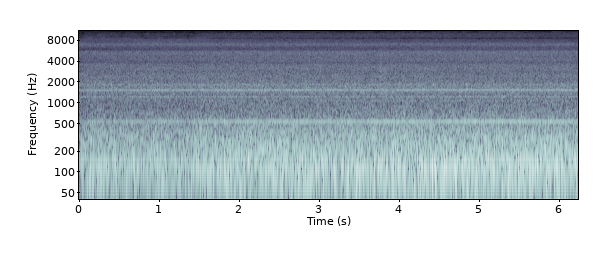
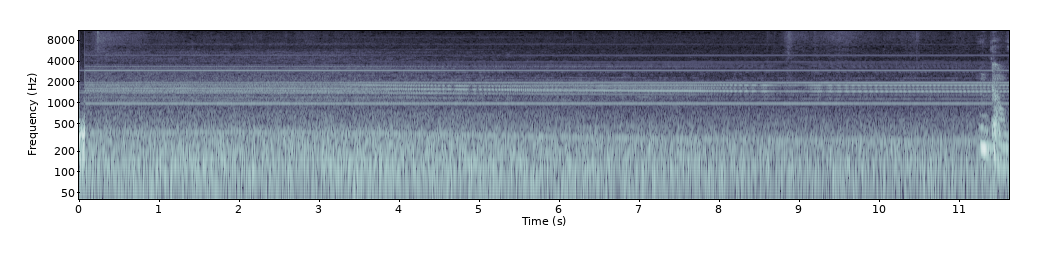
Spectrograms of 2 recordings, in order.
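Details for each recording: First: Retro mini-PC cooling fan on a custom PWM fan controller, microphone up close, after new firmware was loaded; steady airy rush with a soft low hum and no high electrical whine; earlier whine came from low PWM frequency. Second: Bench cooler fan and lighting controller with fan at very low speed, microphone moved close: thin steady whine near 1 kHz over soft fan hiss, coil whine from the motor caused by a very low PWM frequency.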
